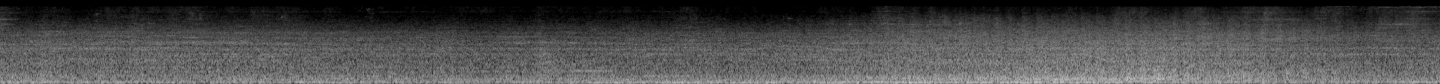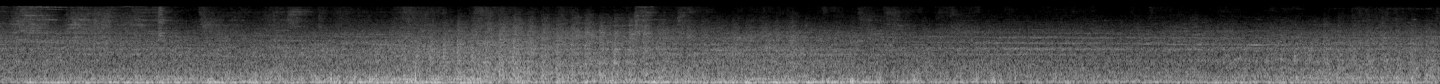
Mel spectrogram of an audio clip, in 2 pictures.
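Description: Intermodal container well cars rolling past on steel rails: a steady rumble of wheels with clicking over the rail joints, growing louder about ten seconds in and again near twenty seconds.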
